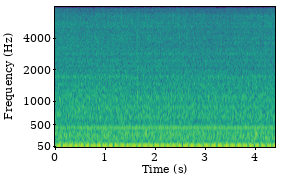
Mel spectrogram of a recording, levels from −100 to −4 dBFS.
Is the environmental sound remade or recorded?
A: recorded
